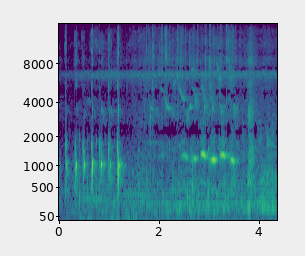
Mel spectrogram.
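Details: Red Boston Terrier puppies give a quick run of high, squeaky yips, then a thin, wavering whine.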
